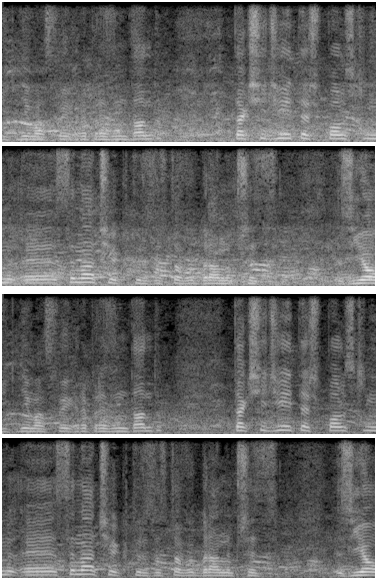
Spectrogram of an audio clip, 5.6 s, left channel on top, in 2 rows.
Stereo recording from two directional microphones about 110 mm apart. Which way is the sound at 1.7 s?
40° left (ahead or behind).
